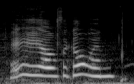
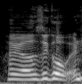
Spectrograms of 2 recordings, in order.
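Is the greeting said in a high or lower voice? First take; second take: high; lower. First: It is said in a high-pitched voice. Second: It is said in a lower-pitched voice.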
